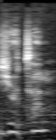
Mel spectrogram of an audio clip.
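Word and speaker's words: jötunn: The film actually nails the pronunciation. One of the yoten.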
